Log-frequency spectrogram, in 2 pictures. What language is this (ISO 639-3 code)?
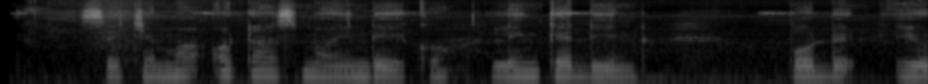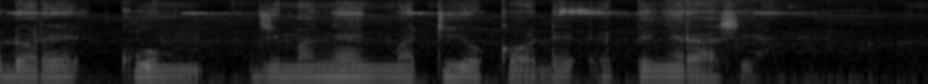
luo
